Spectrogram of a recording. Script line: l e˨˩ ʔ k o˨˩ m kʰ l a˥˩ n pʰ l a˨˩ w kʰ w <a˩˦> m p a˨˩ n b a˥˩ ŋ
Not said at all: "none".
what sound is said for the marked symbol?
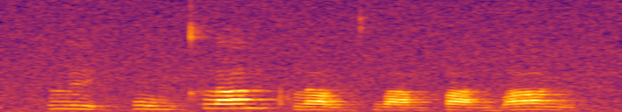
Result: a˩˦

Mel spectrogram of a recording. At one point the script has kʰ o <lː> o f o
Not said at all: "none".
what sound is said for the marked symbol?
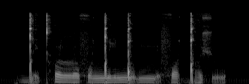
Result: lː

